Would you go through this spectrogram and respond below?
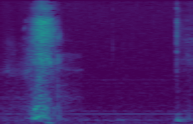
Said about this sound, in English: I say as I keep sniffling. I swear I don't do drugs. I'm just a little sniffly.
